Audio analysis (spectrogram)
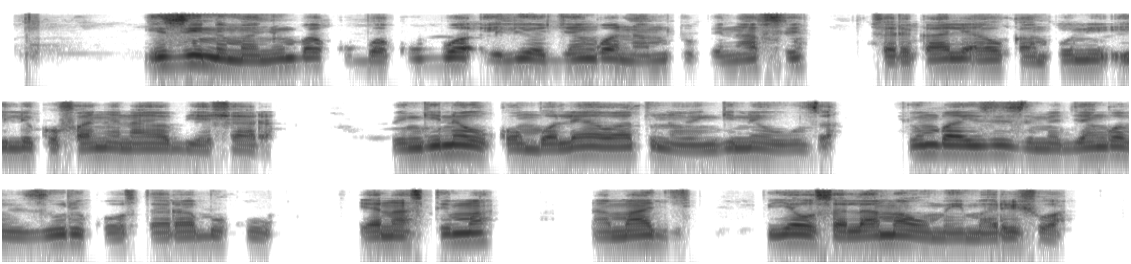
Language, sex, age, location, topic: Swahili, male, 18-24, Nairobi, finance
